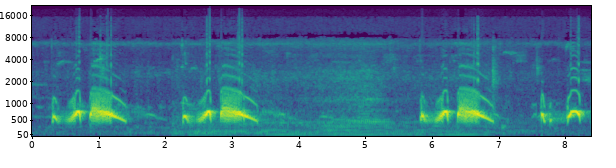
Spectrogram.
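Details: Spotted dove calling as a lure for wild doves: three repeated phrases of two short upswept notes followed by a long sliding coo, with a faint background hum between them.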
